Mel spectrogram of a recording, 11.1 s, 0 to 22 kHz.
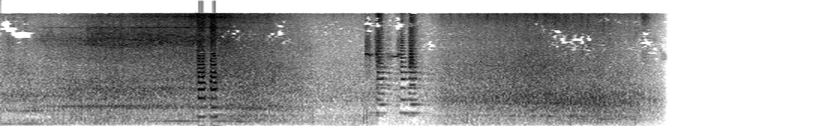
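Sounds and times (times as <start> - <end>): truck horn toots: 2.5 - 3.3, 4.8 - 5.8.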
